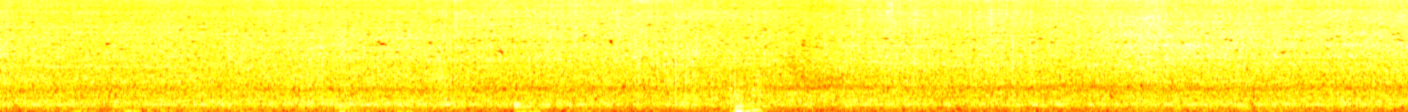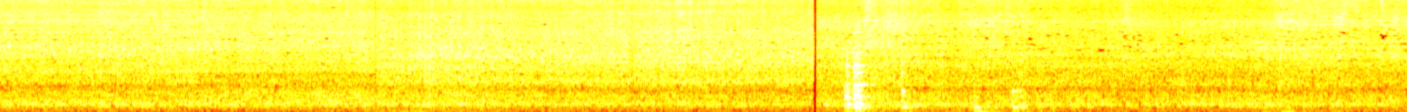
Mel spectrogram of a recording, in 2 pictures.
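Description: Marinated chicken skewers, green pepper and onion sizzling steadily in a hot ridged grill pan, with a few light knocks about three-quarters of the way through.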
